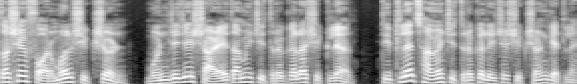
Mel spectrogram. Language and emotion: Goan Konkani, neutral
